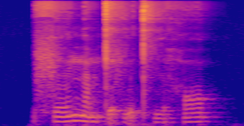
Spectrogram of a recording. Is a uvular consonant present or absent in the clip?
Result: absent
